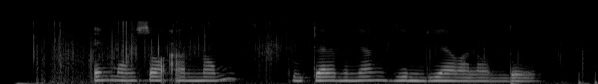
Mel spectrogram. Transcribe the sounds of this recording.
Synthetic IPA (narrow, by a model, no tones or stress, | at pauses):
ʔɪŋmɔŋsɔʔa̰nɔmb̥ṳɖ̥a̤lməɲaŋɦind̪iawalɔnd̪ɔ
